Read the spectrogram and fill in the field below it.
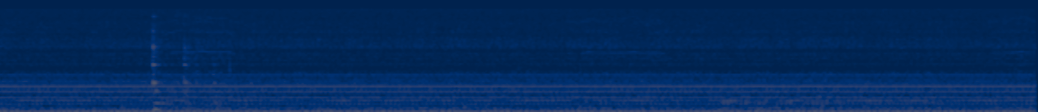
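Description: A gas detector sounds a steady electronic alarm tone.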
